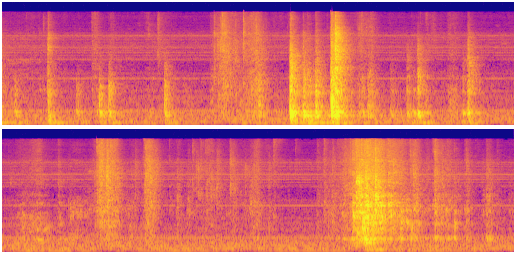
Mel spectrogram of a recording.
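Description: A child shifts about and bumps against a countertop close by.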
